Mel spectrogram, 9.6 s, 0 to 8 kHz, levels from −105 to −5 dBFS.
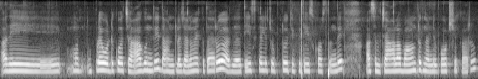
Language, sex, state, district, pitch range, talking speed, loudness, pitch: Telugu, male, Telangana, Karimnagar, 210-235 Hz, 115 wpm, -17 LUFS, 220 Hz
